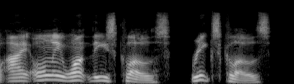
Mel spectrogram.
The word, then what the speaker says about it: Reek: No, I only want these clothes, Reek's clothes. I'm Reek, it rhymes with peak.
